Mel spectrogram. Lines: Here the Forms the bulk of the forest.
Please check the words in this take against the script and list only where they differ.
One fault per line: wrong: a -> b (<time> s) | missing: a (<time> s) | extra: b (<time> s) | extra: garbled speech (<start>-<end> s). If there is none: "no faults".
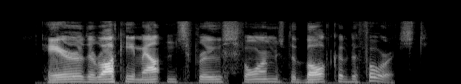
extra: Rocky Mountain spruce (0.9 s)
